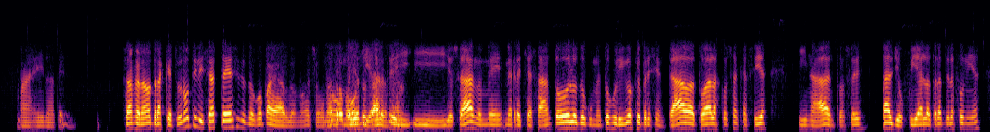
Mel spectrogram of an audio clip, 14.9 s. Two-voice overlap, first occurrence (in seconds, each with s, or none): 4.8 s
